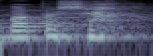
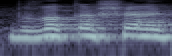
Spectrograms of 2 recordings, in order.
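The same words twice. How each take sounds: First: The word is said quickly with syllables squeezed together. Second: The word is said fully with every syllable clear.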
